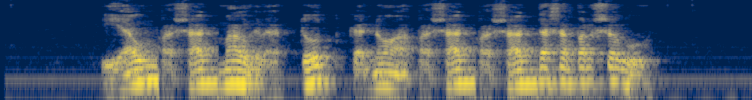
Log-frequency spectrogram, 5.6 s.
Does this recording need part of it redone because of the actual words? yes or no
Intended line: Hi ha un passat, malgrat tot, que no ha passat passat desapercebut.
no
